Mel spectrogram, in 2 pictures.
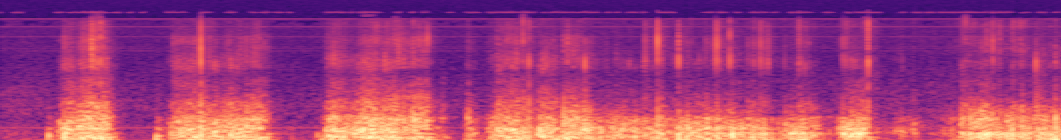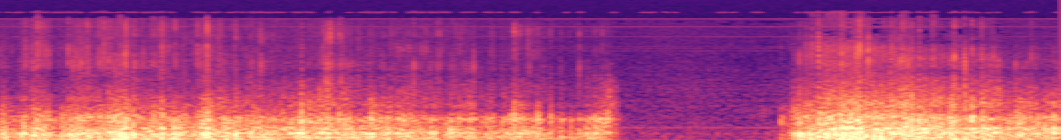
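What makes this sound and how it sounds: A black foam windscreen on a microphone is scratched with the long nail tips of both hands. Dense, rustling, scraping bursts with a low-mid emphasis come in irregular stretches, broken by a few brief pauses and one longer quiet gap before the scratching resumes strongly.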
